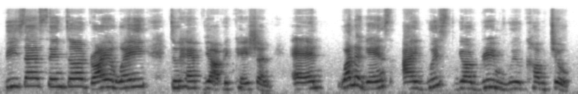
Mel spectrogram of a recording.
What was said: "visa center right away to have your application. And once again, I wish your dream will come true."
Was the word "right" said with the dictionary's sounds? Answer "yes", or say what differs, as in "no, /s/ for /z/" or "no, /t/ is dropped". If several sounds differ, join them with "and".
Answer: no, /t/ is dropped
